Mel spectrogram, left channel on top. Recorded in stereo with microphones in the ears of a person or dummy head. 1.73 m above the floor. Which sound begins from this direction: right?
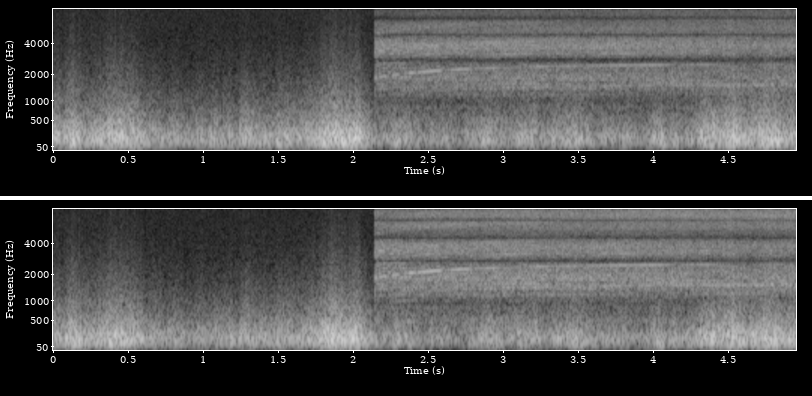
Sawing, at 2.1 s.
